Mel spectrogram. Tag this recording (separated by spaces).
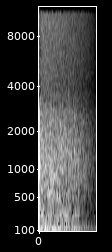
historical impulse response vintage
